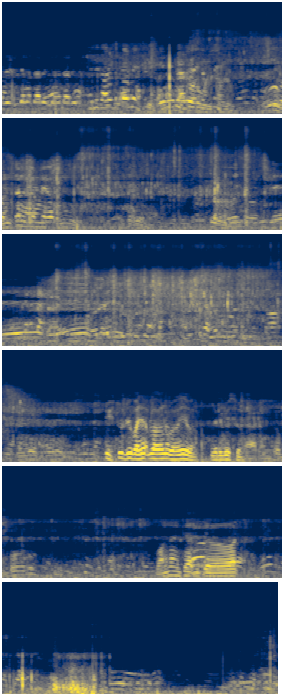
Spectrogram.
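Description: Small fish splash and flutter in water.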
